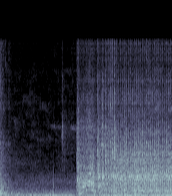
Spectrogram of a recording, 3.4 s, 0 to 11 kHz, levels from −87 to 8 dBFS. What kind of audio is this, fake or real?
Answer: fake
